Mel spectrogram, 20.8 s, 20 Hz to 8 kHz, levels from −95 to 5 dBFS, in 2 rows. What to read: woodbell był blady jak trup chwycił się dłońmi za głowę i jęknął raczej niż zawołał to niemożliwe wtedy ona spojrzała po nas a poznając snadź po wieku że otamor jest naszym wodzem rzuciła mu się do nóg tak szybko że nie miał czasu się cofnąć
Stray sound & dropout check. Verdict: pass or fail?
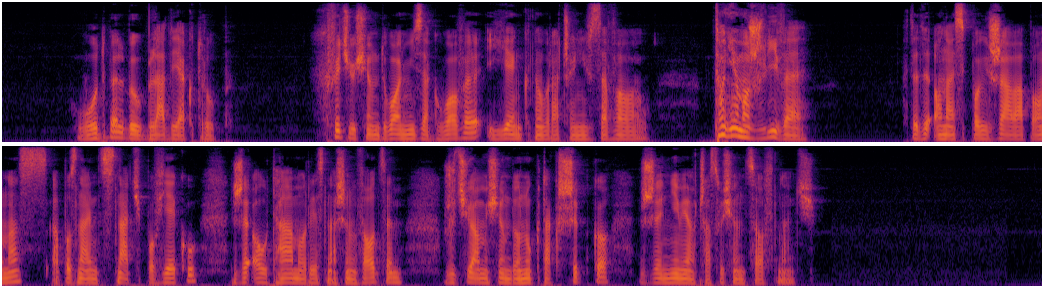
pass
